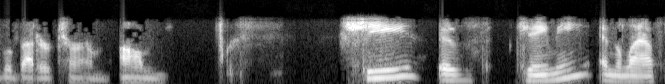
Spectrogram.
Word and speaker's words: Jamee: She is Jamie, and the last name is spelled Natella.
